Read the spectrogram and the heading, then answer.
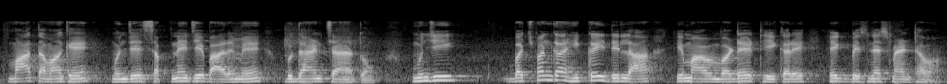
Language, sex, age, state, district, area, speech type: Sindhi, male, 18-30, Maharashtra, Mumbai Suburban, urban, spontaneous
